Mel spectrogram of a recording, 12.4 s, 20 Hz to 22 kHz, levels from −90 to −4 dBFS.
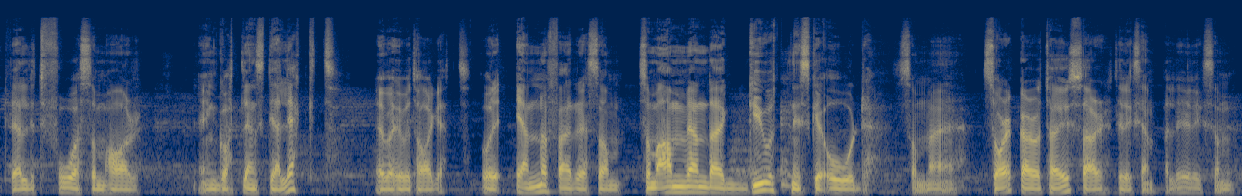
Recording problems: background chatter; faint; throughout; 4 voices, 30 dB below the speech

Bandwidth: 15 kHz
